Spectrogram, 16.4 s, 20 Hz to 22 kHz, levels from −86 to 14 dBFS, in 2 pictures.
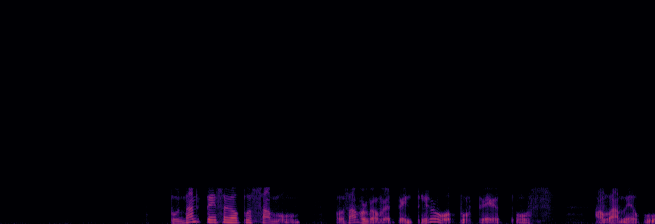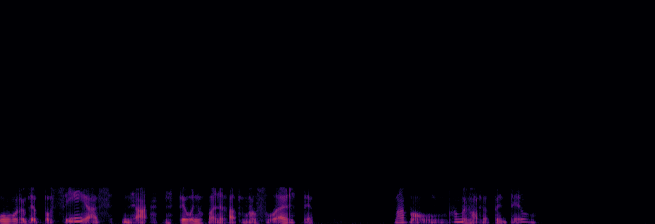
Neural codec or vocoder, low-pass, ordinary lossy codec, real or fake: autoencoder, 44.1 kHz, a latent of 192 numbers a frame, MeloTTS; 3.6 kHz; none; fake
